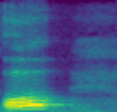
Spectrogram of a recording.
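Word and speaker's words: を: And then this O, you might be thinking, oh, we did O before. Yeah, remember the O sound? Yeah, it's the same pronunciation, but this is used in a different occasion.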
